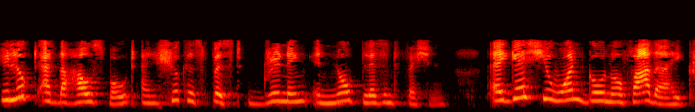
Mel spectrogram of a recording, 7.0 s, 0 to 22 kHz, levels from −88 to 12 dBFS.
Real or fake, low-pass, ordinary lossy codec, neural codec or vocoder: real; 7.2 kHz; MP3, 24 kbps; none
